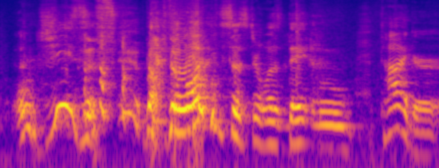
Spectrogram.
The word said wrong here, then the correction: Tyga: or the rapper. – Okay, however you pronounce that. Tyga.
